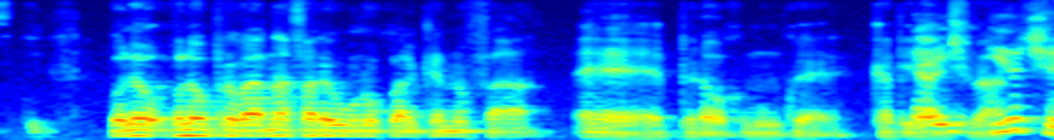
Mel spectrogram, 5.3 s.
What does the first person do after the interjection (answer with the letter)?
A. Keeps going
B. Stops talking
B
